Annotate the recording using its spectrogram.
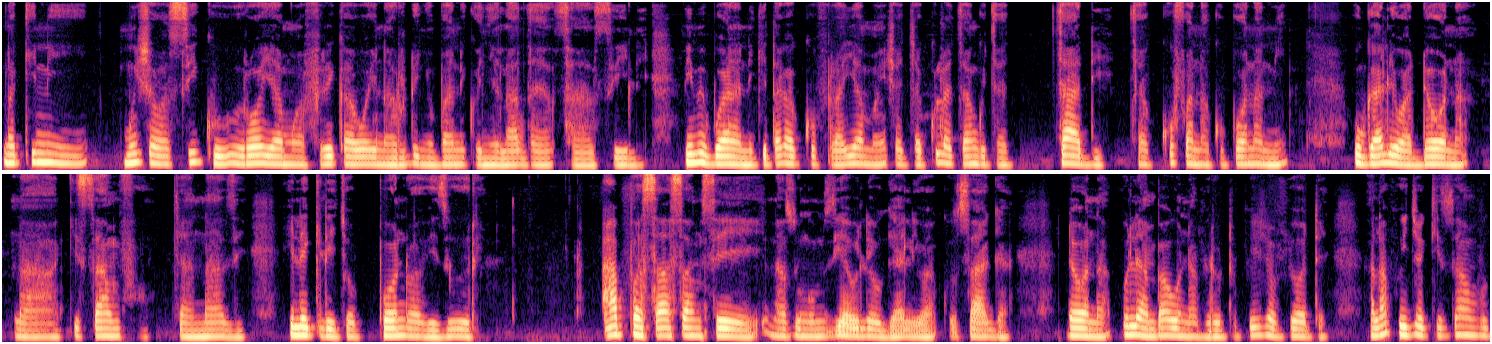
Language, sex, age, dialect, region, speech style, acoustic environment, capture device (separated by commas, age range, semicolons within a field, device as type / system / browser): Swahili, male, 18-24, Kenya - Nairobi Sheng-influenced, Kenya, relaxed, silence, mobile / Linux / Chrome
